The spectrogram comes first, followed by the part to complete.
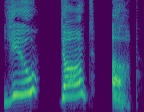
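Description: A brash, big-hearted teenage boy hero delivers video game battle lines. His voice is high and swings wildly in pitch. He is slangy, emphatic and goofy, in a dry, close studio sound. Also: very animated, drawn-out words, a bit bright, dry recording, full character voice. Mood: pumped up.

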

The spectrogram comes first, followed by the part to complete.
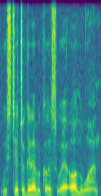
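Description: A Nigerian man, a traditional ruler, answering interview questions in a halting way with many fillers. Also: deep voice, lively intonation, vocal fry, warm tone, slightly rough.

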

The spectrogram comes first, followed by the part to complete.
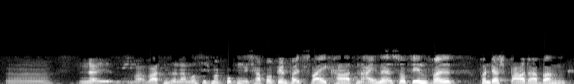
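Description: A man from Germany stringing along a scam caller, slow and feigning confusion as he fumbles for details. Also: fairly high pitch, animated. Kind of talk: playing dumb on a prank call. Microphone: phone. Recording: tinny phone line.

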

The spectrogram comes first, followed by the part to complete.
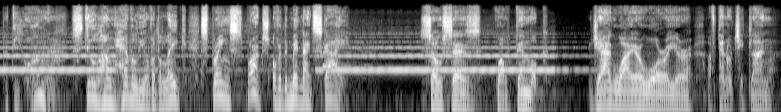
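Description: An actor playing a proud Aztec jaguar warrior who solemnly recounts ominous events as dramatic game cutscene narration. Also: male voice, mid-range voice, close to an everyday voice. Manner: solemn, measured storytelling. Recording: music behind the voice.

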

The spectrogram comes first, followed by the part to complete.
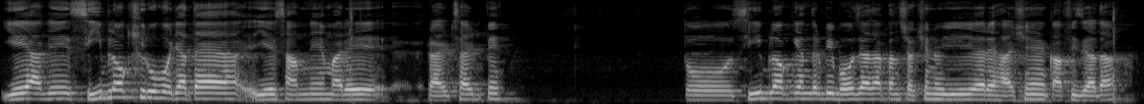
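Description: A man's voice: fairly high pitch, fairly even intonation, a little slow. A man with a Pakistani accent giving informal, explanatory commentary on a property site visit as a real estate video host.

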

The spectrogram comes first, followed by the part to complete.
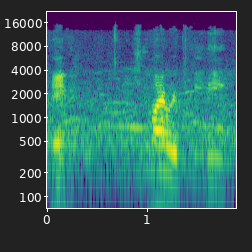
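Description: A man's voice: high-pitched, moderate pace, a bit bright, some chatter behind. A man speaking up from an audience with a spontaneous question, faint and distant from the microphone. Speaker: audience member asking a question.

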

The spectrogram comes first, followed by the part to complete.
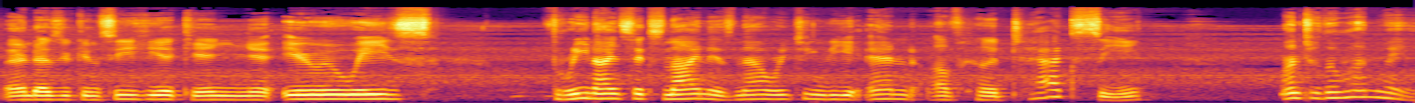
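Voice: mid-range voice, slow, poor audio. A woman giving casual gameplay commentary as a video creator, often repeating words and phrases, recorded on a handheld phone. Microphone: handheld phone filming a screen. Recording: faint background noise, amateur phone recording.

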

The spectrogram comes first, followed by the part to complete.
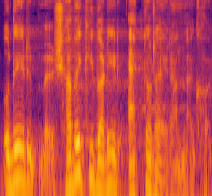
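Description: A man's voice: mid-range voice, huge pitch swings, normal speed, a little mellow. An actor playing a man who narrates a horror story in the first person, as one recalling his friends. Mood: brooding, nostalgic. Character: male friend recounting a fateful ghost story. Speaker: narrator and character in audio drama. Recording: long reverb, music behind.

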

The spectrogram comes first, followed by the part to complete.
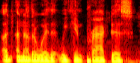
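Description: A man's voice: mid-range voice, steady tone, fast talker, warm tone, soft background music, lightly acted. A man playing an easygoing behavior consultant, talking informally and reassuringly in a role-played meeting with a parent. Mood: explaining.

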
